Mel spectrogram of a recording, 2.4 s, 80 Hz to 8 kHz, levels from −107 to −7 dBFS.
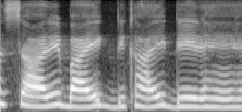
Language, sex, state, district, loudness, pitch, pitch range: Hindi, female, Jharkhand, Palamu, -16 LUFS, 235 Hz, 230-260 Hz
